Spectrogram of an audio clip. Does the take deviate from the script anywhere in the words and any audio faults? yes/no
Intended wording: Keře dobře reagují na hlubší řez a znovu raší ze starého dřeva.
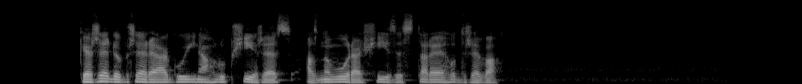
no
